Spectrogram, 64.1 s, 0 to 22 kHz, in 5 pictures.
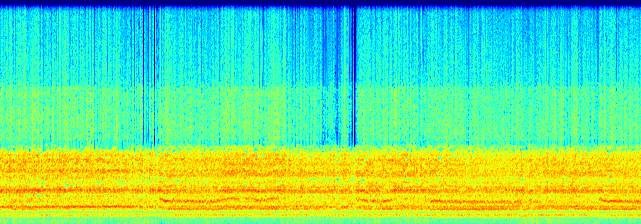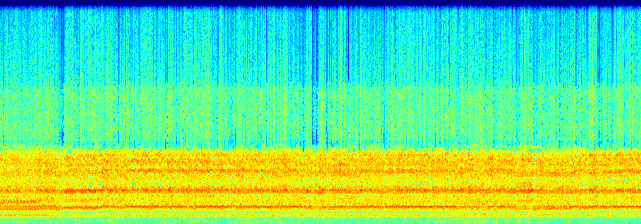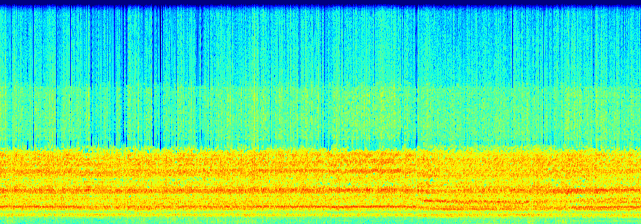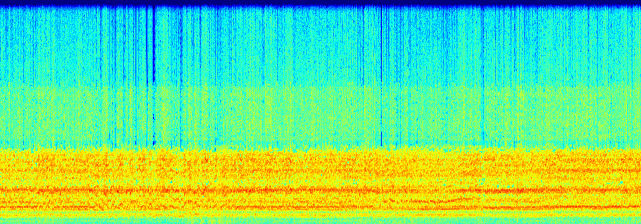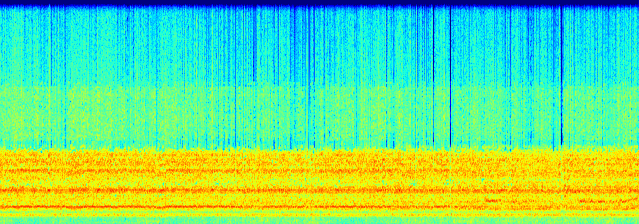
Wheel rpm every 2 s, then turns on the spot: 220, 230, 220, 230, 220, 220, 220, 220, 230, 230, 230, 230, 230, 230, 230, 240, 230, 220, 210, 210, 210, 220, 210, 220, 220, 230, 230, 230, 230, 230, 230, 220.
none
